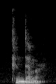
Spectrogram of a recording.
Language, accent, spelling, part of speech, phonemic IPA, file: English, Southern England, condemner, noun, /kənˈdɛmə(ɹ)/, LL-Q1860 (eng)-condemner.wav
- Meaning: A person who condemns or censures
